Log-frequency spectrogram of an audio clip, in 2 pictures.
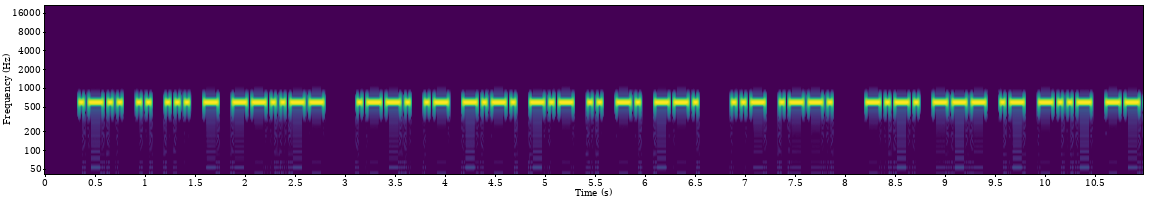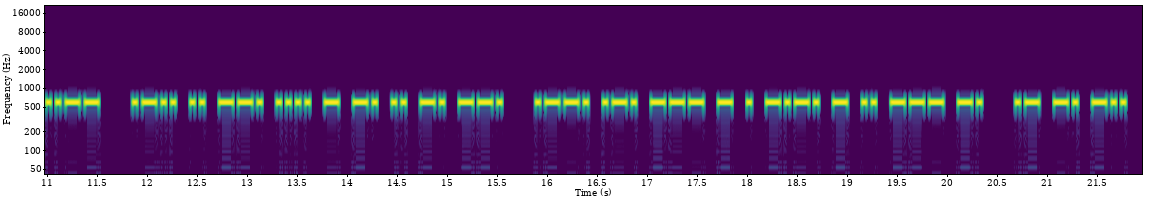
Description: Morse code, heard as a keyed tone, about 25 wpm, 600 Hz. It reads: LIST, PACKING UP COAX, LIGHTNING PROTECTION AND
